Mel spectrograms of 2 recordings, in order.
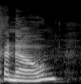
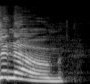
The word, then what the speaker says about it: genome: Oh, gnome. Oh, yes. Not gnome. It's genome. That's right.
